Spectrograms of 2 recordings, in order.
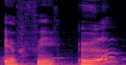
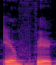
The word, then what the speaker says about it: effect: ตัว แรก นะ คะ เวลา ที่ เรา พูด special effect มัน เป็น เอฟเฟค ไง แต่ ว่า ภาษา อังกฤษ นะ คะ ออก เสียง ว่า ใช้ เสียง สระ อิ นะ คะ ดี ที่ สุด จะ ชัด ที่ สุด นะ คะ อีก แฝด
